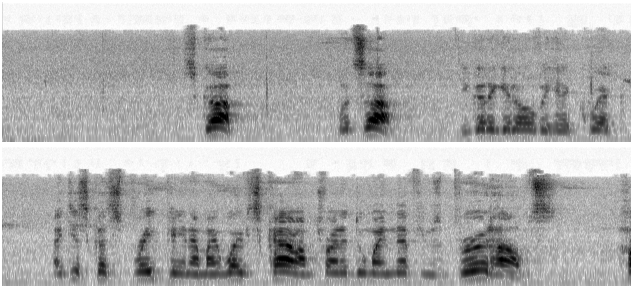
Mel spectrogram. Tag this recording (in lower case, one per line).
speech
